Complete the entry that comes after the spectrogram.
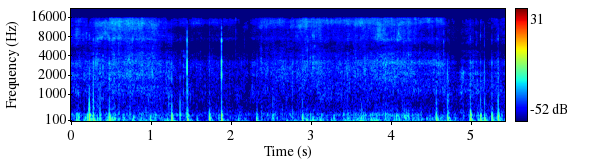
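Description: Long manicured nails on both hands tap and scratch a flat blue plastic bubble wrap mailer envelope with air-filled bubbles. Soft, dull, low thuds and quick clicks come in uneven clusters over a quiet rustling bed, each tap dying away almost at once.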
